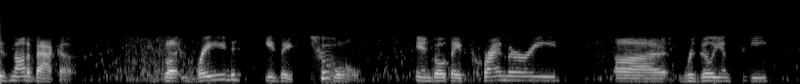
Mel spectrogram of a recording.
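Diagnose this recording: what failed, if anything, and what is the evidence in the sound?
Overdone noise removal in call processing: the background drops and breaks up into twinkling specks, and quiet parts of the voice are lost as quiet bands get gated away.

Lost AMR speech frames on the network link: dips and warbles after "not a" (0.66–0.84 s), after "raid is a" (3.26–3.52 s), and at 7.44–7.53 s, where the decoder repeats earlier frames with fading gain.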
